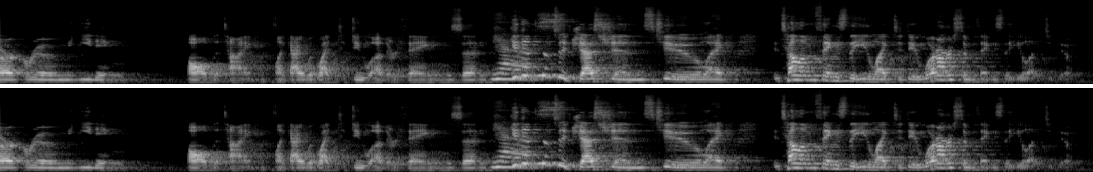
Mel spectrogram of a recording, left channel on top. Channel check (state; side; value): identical; both; correlation 1.00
